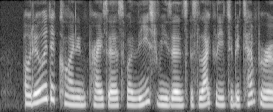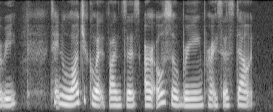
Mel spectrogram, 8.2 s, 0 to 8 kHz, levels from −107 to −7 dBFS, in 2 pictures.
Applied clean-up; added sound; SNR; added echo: none; none; none; none.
